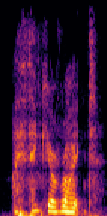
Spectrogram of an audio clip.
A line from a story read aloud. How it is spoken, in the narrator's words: he whispers, breathing shallow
